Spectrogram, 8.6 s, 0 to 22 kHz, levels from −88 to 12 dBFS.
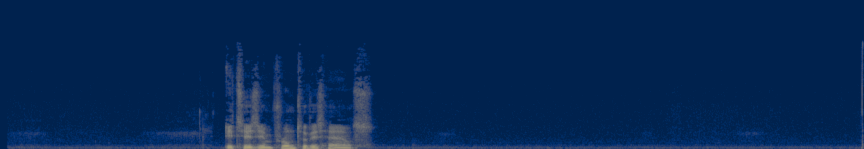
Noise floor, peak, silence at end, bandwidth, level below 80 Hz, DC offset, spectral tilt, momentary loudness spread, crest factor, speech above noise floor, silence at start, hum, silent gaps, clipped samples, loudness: -67 dBFS; -14 dBFS; 4.95 s; 14.5 kHz; -82 dBFS; under 0.1%; -6 dB/octave; 12 LU; 22 dB; 39 dB; 2.25 s; none; none; under 0.1%; -30 LUFS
